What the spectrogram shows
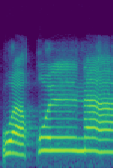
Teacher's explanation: واو ہونٹوں کی گولائی سے ادا ہوتے ہیں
